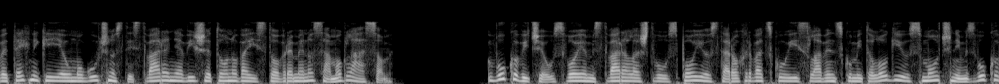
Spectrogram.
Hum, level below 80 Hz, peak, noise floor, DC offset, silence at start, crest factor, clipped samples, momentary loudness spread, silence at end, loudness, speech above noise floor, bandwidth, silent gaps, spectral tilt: none; -42 dBFS; -4 dBFS; under -90 dBFS; under 0.1%; 0 s; 16 dB; under 0.1%; 4 LU; 0 s; -20 LUFS; over 71 dB; 7.6 kHz; 4.04-4.79 s; -6 dB/octave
